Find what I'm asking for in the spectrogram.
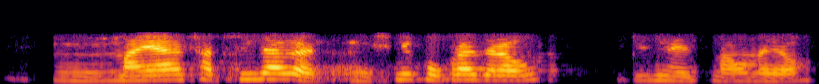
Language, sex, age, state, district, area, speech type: Bodo, female, 45-60, Assam, Kokrajhar, rural, conversation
